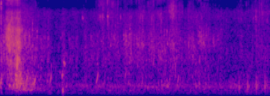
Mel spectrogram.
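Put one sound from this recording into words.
Water swirls softly during underwater swimming.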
